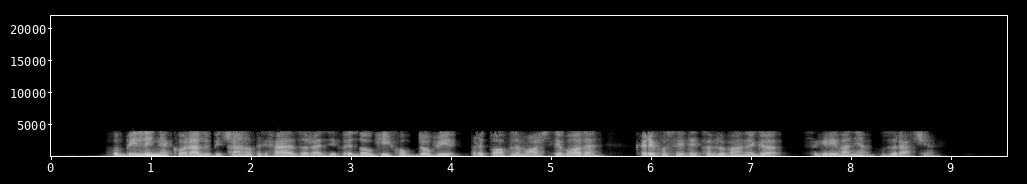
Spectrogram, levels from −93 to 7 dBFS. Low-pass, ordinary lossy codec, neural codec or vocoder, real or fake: 7.2 kHz; AAC, 16 kbps; codec, 16 kHz, 0.5 kbps, X-Codec, WavLM features, trained on Multilingual LibriSpeech; fake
